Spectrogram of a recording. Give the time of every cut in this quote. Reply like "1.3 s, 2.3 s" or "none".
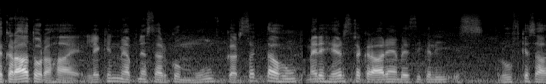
none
